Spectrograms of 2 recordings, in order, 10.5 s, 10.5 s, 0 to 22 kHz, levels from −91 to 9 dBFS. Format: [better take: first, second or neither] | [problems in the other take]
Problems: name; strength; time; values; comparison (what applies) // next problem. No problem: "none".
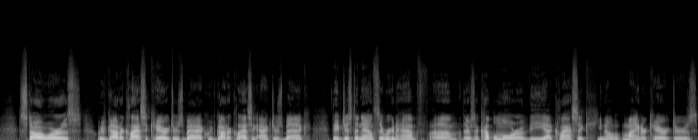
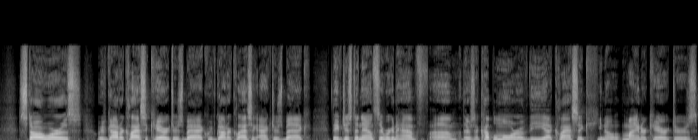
second | muffled; very; fading above 2 kHz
